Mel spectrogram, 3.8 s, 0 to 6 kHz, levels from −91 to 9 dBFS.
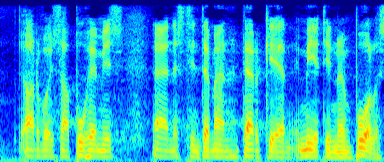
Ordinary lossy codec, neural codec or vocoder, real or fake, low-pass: none; codec, 16 kHz in and 24 kHz out, 1 kbps, XY-Tokenizer; fake; 5.4 kHz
